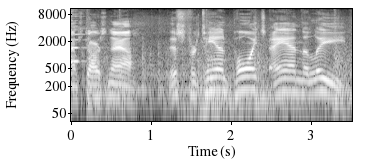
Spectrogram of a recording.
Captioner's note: horn blows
